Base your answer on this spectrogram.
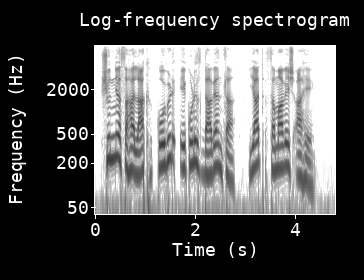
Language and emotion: Marathi, neutral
